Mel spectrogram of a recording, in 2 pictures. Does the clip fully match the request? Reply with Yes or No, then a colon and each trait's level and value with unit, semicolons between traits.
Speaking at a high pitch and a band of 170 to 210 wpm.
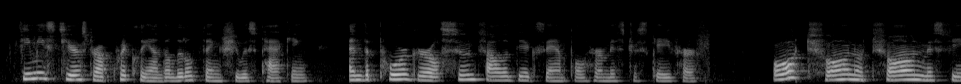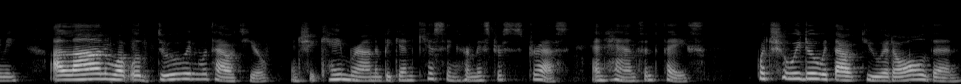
Yes: high, 195 Hz; average, 180 wpm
